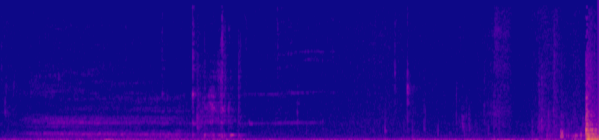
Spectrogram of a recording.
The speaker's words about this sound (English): Ah, okay. I need to sip. This is water, by the way.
